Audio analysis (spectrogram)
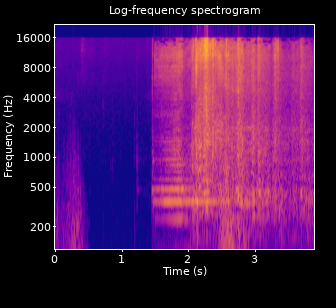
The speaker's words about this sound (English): I'm going to start this blender, so it's going to be loud, so I'm going to move away from it.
